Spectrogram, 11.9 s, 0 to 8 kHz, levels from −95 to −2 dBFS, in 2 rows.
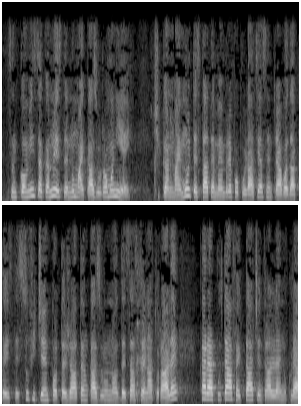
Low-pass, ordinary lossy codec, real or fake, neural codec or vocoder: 7.2 kHz; none; real; none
